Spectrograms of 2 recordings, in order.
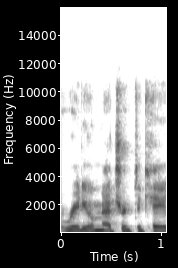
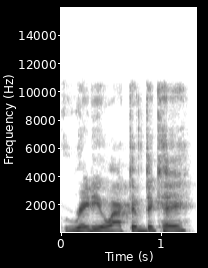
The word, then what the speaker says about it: radioactive decay: a physicist even though I was I was mispronouncing it. I called it raditric decay. It's radio uh uh radio radioactive decay.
